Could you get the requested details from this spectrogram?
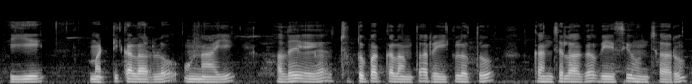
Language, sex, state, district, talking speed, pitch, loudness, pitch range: Telugu, male, Telangana, Mahabubabad, 120 wpm, 130 Hz, -20 LUFS, 125-145 Hz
